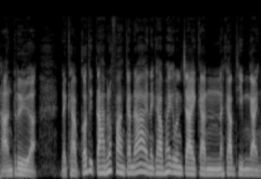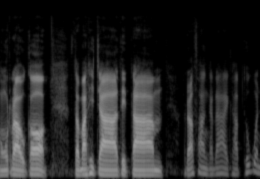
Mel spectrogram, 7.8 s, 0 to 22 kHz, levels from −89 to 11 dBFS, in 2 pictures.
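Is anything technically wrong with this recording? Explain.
Yes. From 6.02 to 7.12 s, zipper noise: a ticking rides on the speech as its level drops about 15 dB in unsmoothed 2 dB steps, around seven per second.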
